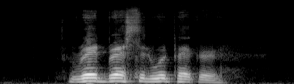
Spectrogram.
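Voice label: "red headed woodpecker", English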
